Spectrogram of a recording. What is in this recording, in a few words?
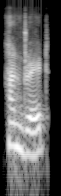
"hundred", Indian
